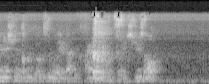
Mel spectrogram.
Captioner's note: students cough drowns the sound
